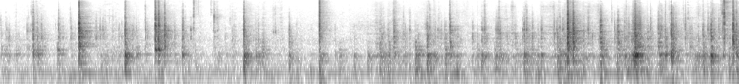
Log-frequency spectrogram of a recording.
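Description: Screwdriver unscrewing screws from a printer's plastic ink tank unit, with irregular small clicks and knocks of the driver and the plastic parts being handled.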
